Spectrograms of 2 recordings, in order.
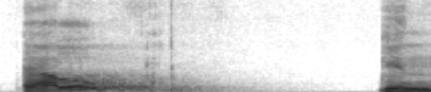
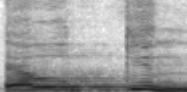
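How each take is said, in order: First: alkyne stretched very slowly, syllable by syllable; slowly drawn out. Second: Said in the usual way. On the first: Shown as a demonstration. Teacher drilling students on the name, slowly stretched. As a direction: draw out alkyne for the class to copy. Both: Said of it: "উচ্চারণ হবে কি?".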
